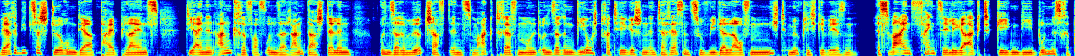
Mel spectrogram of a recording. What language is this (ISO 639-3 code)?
deu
